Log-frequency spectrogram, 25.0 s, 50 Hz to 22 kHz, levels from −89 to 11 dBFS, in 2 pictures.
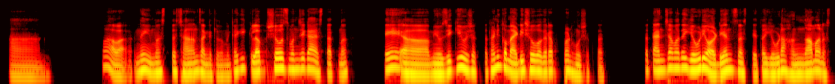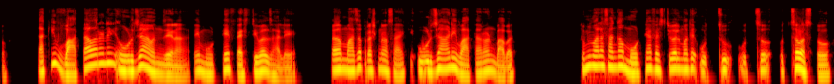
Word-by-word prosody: हां, 90 -3 -8 0.9
वाह, 180 -8 -3
वाह! 90 -4 -3 0.2
नाही, 140 0 +2
मस्त. 120 +2 -3
छान 115 +3 0
सांगितलं 105 -5 -3
तुम्ही. 100 +1 -6
का 130 - -2
की 160 +4 -3
क्लब 130 0 +2
शोज 160 -2 +4
म्हणजे 155 +1 0
काय 155 -3 +1
असतात 110 -2 -6
ना, 110 +1 -3 0.6
ते 155 +2 +2 0.2
अ, 120 - +4 0.4
म्युझिकही 110 +8 +2
होऊ 160 -4 +5
शकतात, 120 -2 -5
आणि 170 +5 +3
कॉमेडी 130 -5 +3
शो 145 -1 +4
वगैरे 130 0 +1 0.2
पण 140 -2 0
होऊ 105 -3 -1
शकतात. 90 -3 -14 0.6
तर - - -5
त्यांच्यामध्ये 165 +4 +1
एवढी 155 +4 +6
ऑडियन्स 135 +2 +3
नसते, 110 -3 -3
तर - - -1
एवढा 115 +4 +2
हंगामा 115 +5 +2
नसतो. 105 -6 -8 0.5
ताकी 130 - -1
वातावरण 185 - +1
आणि 235 -2 0
ऊर्जा 165 +8 +2
म्हणजे 110 -6 +1
ना, 90 -2 -4 0.2
ते 135 - -4
मोठे 120 +5 -2
फेस्टिव्हल 120 +6 +1
झाले. 85 -5 -6 0.6
तर 150 +1 +4
माझा 140 +4 +2
प्रश्न 145 -1 -4
असा 120 -5 -5
आहे, 100 +2 -4
की 115 - -19 0.2
ऊर्जा 130 +5 +2
आणि 170 +1 +2
वातावरणबाबत, 110 - -1 1.0
तुम्ही 175 +4 +2
मला 190 0 +3
सांगा 185 0 +2
मोठ्या 125 0 +1
फेस्टिव्हलमध्ये 155 +1 0
उत्स 110 - -7 0.2
उत्स - - -10 0.3
उत्सव 160 +6 +3
असतो, 100 -4 -2
130 Hz, 155 wpm, -24 LUFS, 110-155 Hz, 1.0 s, एवढी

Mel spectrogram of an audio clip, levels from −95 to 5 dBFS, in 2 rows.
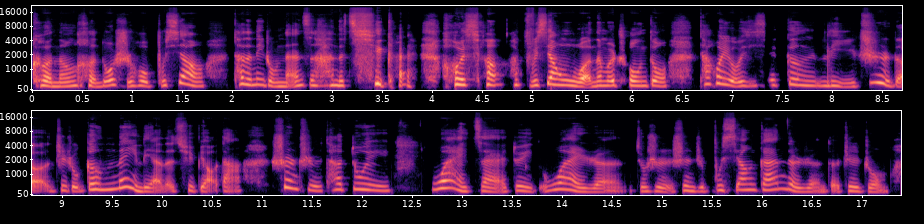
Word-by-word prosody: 可 220 -3 +6
能 190 +3 0
很 180 - 0
多 225 +5 +4
时 205 - -2
候 210 -2 +1
不 210 +4 -6
像 235 - +2 0.3
他 305 -1 +2
的 275 - +5
那 265 0 -2
种 200 -5 0
男 220 +5 0
子 235 -1 -2
汉 230 +2 +1
的 225 - +4
气 310 +7 +5
概， - - -7 0.5
好 275 -1 +8
像 260 -1 +2
还 255 - -4
不 225 - -2
像 245 -1 +5
我 200 -4 +7
那 215 +3 +1
么 220 0 +5
冲 215 -1 +3
动， 210 -3 +3 0.3
他 295 - -2
会 310 +1 +2
有 220 -5 +4
一 210 0 -5
些 225 +2 -9
更 225 -6 -2
理 195 -5 -4
智 355 - +1
的， 325 +3 -2
这 230 +2 -7
种 195 -2 -2
更 275 0 +1
内 370 +2 +2
敛 185 -3 -2
地 - - -8
去 215 +2 -8
表 - - -4
达， - - -7 0.3
甚 365 -5 0
至 220 -7 -7
他 275 +5 -5
对 260 -6 -4 0.4
外 305 - +2
在 190 -2 -5
对 205 -5 -4 0.2
外 275 -5 0
人， 175 +3 -6
就 195 - -6
是 195 -3 -5
甚 220 -3 -4
至 190 - -7
不 200 +6 -9
相 260 +3 -4
干 260 +4 -2
的 255 -9 -1
人 175 0 -8
的 - - -8
这 205 -2 -3
种 175 +1 -8
225 Hz, 230 characters per minute, -21 LUFS, 200-265 Hz, 0.5 s, 好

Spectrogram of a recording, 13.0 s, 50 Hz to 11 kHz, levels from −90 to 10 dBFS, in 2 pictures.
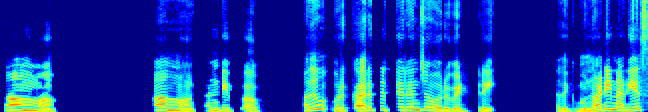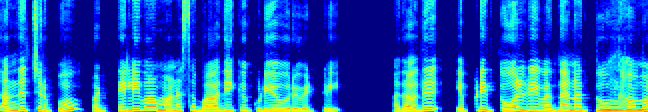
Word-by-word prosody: ஆமா. 260 -7 +4 1.2
ஆமா. 260 -7 +3 0.2
கண்டிப்பா. 240 -4 -4 0.5
அதுவும் 370 +8 0
ஒரு 250 - -2
கருத்து 270 +7 +3
தெரிஞ்ச 300 +1 0
ஒரு 230 -3 0
வெற்றி. 200 +2 -3 0.7
அதுக்கு 190 0 -7
முன்னாடி 255 +10 +4
நிறைய 280 +2 +3
சந்திச்சிருப்போம். 275 +1 0 0.2
பட் 240 -3 -5
தெளிவா 325 +4 +4
மனச 285 +3 -1 0.2
பாதிக்கக்கூடிய 245 0 -1
ஒரு 225 -2 0
வெற்றி. 195 +2 -6 0.6
அதாவது 240 +10 +1 0.3
எப்பிடி 265 +11 0 0.2
தோல்வி 295 +3 +3
வந்தா, 260 0 +1
நான் 290 -2 -3
தூங்காம 300 0 +5
260 Hz, 115 wpm, -22 LUFS, 230-295 Hz, 1.2 s, தூங்காம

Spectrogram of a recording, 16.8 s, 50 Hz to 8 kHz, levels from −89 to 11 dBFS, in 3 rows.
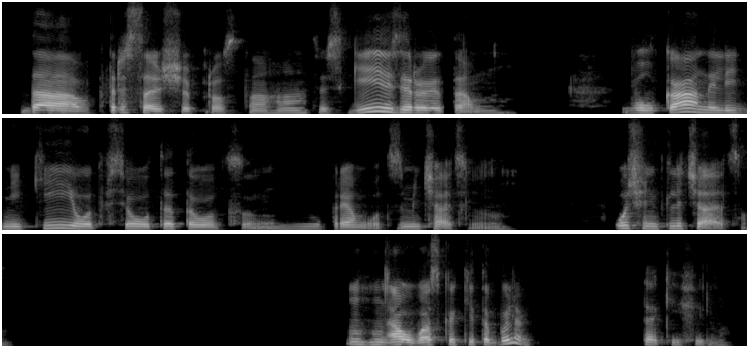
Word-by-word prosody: Да 165 -4 +7
вот, 145 - -17
потрясающие 185 -6 -1
просто, 150 +1 -8
ага, 160 +2 -10
то 155 - -7
есть: 150 - -13
гейзеры, 190 -10 +3
там, 150 0 -5 0.9
вулканы, 175 +5 +4
ледники- 165 +5 -6
и - - +1
вот 165 -3 0
всё 175 - -3
вот 160 0 -4
это 170 -2 -1
вот, 145 -1 -3
м, 155 +1 -16
ну 160 -1 -15
прям 150 -1 -4
вот - - -13
замечательно. 160 -1 -8 0.8
Очень 195 -3 -2
отличается. 185 +2 -4 2.6
Мгм. 185 -1 -5
А 190 - +9
у 175 - +6
вас 170 +2 +4
какие-то 180 0 -2
были? - - 0 0.8
Такие - - -4
фильмы? 155 +1 -15
165 Hz, 115 wpm, -29 LUFS, 155-185 Hz, 2.6 s, А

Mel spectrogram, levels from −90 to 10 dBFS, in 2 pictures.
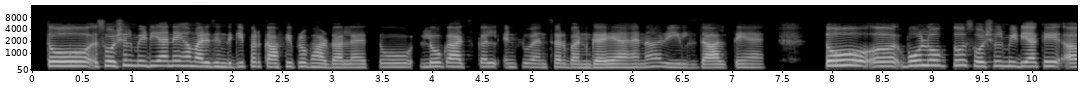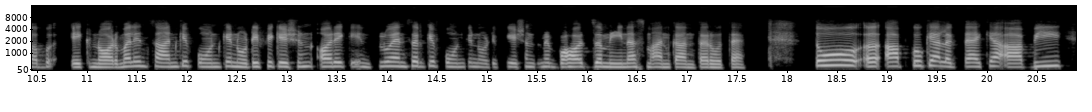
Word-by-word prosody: तो 255 0 +4
social 275 +2 +1
media 275 -1 +1
ने 275 - -1
हमारी 245 -3 +2
ज़िंदगी 220 0 -3
पर 245 0 -2
काफ़ी 215 +1 0
प्रभाव 215 -3 -2
डाला 190 0 -3
है 190 0 -4
तो 210 -1 -6
लोग 230 +2 -2
आजकल 220 0 -1
इन्फ्लुएंसर 205 0 -6
बन 185 -1 -4
गए 185 0 +2
हैं, 190 0 -1
है 195 - -2
ना? 215 +4 -6
रील्स 195 -4 -7
डालते 185 0 -1
हैं। 185 -1 -8 0.6
तो 280 - +7 0.3
अ, 250 0 +1
वो 270 +5 +2
लोग 295 -3 +1
तो 300 0 -2
सोशल 260 -1 -2
मीडिया 240 -1 +1
के 250 +2 -1
अब 215 -4 -2 0.2
एक 200 +1 -1
नॉर्मल 195 +5 +2
इंसान 230 -3 0
के 265 - -2
फ़ोन 220 -3 -4
के 245 - +2
नोटिफ़िकेशन 225 +1 0
और 230 0 +4
एक 235 -1 -1
इन्फ्लुएंसर 240 +3 -1
के 260 - -2
फ़ोन 225 -3 -7
के 230 - -9
नोटिफ़िकेशन 210 +1 -6
में 225 - -3
बहुत 215 +2 +3
ज़मीन 205 -2 +1
आसमान 205 -1 -1
का 195 - +4
अंतर 190 0 -1
होता 185 -1 -1
है। 185 - -6 0.7
तो 295 +1 +7
अ, 240 -3 +4
आपको 250 +3 +3
क्या 275 0 +3
लगता 230 -2 0
है 225 - +3
क्या 255 +2 0 0.2
आप 205 - 0
भी 255 +4 +1
अ, - - -8
225 Hz, 185 wpm, -22 LUFS, 205-250 Hz, 0.7 s, तो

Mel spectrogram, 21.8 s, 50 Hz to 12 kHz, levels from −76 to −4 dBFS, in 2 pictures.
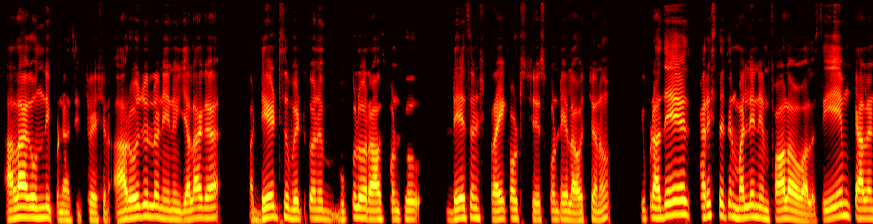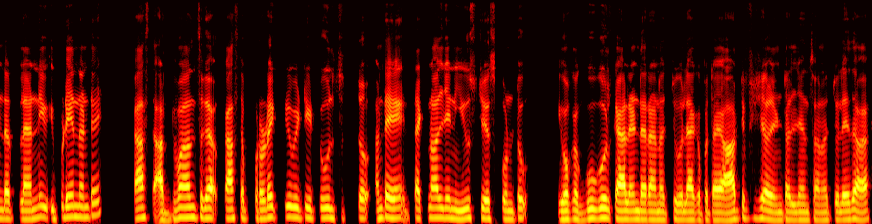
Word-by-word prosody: అలాగా 155 +2 +7
ఉంది 155 +1 0
ఇప్పుడు 120 -4 -6
నా - - -2
సిట్యుయేషన్. 115 -2 -5
ఆ - - +5
రోజుల్లో 165 +1 +3
నేను 130 -1 -1 0.2
ఎలాగా 150 +2 +3 0.5
ఆహ్, 120 - -6
డేట్స్ 160 +2 +3
పెట్టుకొని 135 +1 -1 0.2
బుక్‌లొ 150 +5 +1
రాసుకుంటూ 130 0 0 0.5
డేస్‌ని 145 +1 +2
స్ట్రైక్ 130 -2 0
అవుట్స్ 135 -2 -4
చేసుకుంటూ 125 +1 -4
ఎలా 115 - +2
వచ్చానో, 120 +3 -3 0.5
ఇప్పుడు 150 +3 +3
అదే 180 +5 +3 0.4
పరిస్థితిని 175 -1 0
మళ్ళీ 155 +3 +3
నేను 135 -4 -2
ఫాలో 135 +2 +5
అవ్వాలి. 100 -5 +1
సేమ్ 160 +8 +1
క్యాలెండర్ 135 -1 +2
ప్లాన్‌ని 130 +5 -1
ఇప్పుడేందంటే 155 +5 -2 0.5
కాస్త 150 +1 +1
అడ్వాన్స్‌గా 150 +5 +1 0.2
కాస్త 140 0 +1 0.2
ప్రొడక్టివిటీ 155 +1 -1
టూల్స్‌తొ 140 -1 -4 0.2
అంటే 150 +2 +2 0.3
టెక్నాలజీని 145 -1 0
యూజ్ 140 +1 -3
చేసుకుంటూ, 130 0 -2 0.5
ఈ - - -3
ఒక 130 - -4 0.2
గూగుల్ 140 +1 +1
క్యాలెండర్ 125 -1 +3
అనొచ్చు, 120 +1 -4
లేకపోతే 120 -1 -1 0.2
ఆర్టిఫిషియల్ 135 0 -1
ఇంటెలిజెన్స్ 115 0 -3
అనొచ్చు, 115 +1 -6
లేదా 125 0 +2
140 Hz, 135 wpm, -23 LUFS, 125-150 Hz, 0.5 s, అలాగా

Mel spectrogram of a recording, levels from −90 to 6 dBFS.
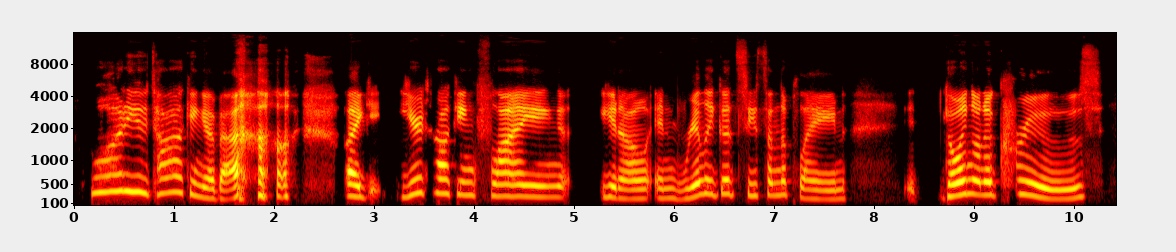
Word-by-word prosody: "What 330 +2 -3
are - - +2
you 335 -3 +2
talking 300 -4 -3
about? 195 -1 +4 1.1
Like, 240 -3 +7 0.3
you're 275 +7 +1
talking 290 -3 +2
flying, 240 -3 +2 0.3
you 225 -1 0
know, 195 0 -2
in 200 -2 -8
really 255 +9 +1
good 295 +1 -4
seats 255 0 -8
on 265 -1 -5
the 275 - -4
plane, 190 -5 -6 0.6
eh, - - -14 0.3
going 265 +4 +4
on 275 -1 +2
a 270 0 +4
cruise, 225 -6 -3
250 Hz, 130 wpm, -22 LUFS, 215-285 Hz, 1.1 s, Like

